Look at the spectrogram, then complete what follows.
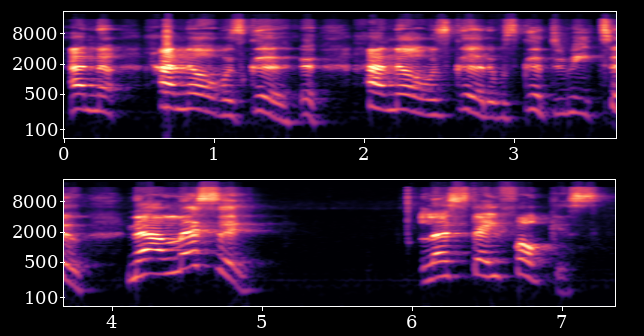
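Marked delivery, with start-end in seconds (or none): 0.0-2.8 laughing through the words. Real, not acted. Laughing at her own bedroom memory, giggling. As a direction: giggle it out, amused.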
